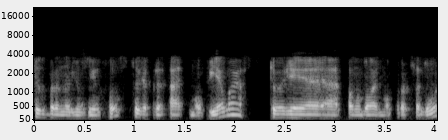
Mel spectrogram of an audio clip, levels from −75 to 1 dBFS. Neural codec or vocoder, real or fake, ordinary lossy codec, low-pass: codec, 16 kHz, 4.8 kbps, FACodec; fake; AAC, 48 kbps; 7.2 kHz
